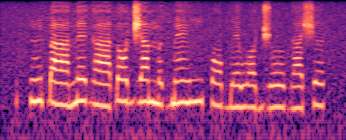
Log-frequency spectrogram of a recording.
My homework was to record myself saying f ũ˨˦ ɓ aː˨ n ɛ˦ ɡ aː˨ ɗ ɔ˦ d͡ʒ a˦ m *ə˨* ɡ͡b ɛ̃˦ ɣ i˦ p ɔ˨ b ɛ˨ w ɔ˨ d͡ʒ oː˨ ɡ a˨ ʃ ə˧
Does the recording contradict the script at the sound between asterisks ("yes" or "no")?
no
